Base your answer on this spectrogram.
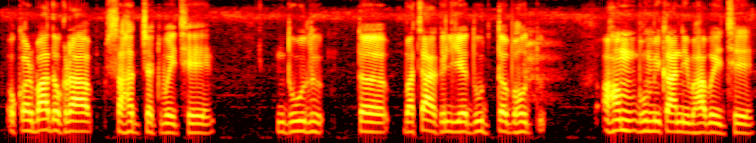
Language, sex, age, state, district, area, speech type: Maithili, male, 45-60, Bihar, Saharsa, urban, spontaneous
